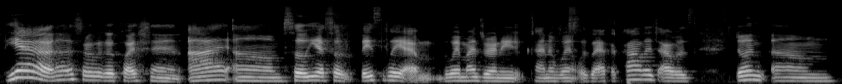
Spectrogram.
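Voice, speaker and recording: A woman's voice: on the low side, normal speed. A woman from Atlanta, a business owner guest in a casual interview, talking easily with many fillers and laughs. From Atlanta, Georgia. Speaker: guest entrepreneur.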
